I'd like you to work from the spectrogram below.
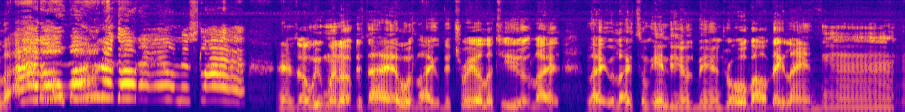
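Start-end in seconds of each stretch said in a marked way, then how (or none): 0.2-2.9 high, slow wailing cry; a scared kid howling his refusal; crying little brother. Retold or imitated. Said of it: "it got louder and louder".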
